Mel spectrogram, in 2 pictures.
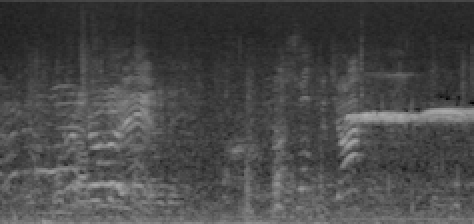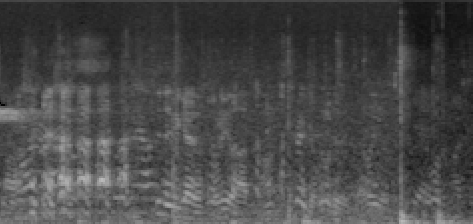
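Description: Young players shout to each other outdoors.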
